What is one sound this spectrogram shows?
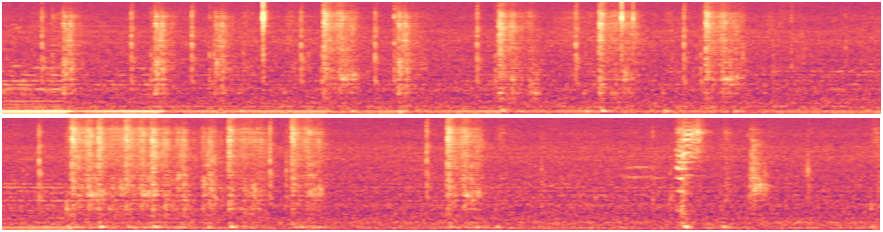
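Blocks crunch and thud as they are broken in a video game.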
